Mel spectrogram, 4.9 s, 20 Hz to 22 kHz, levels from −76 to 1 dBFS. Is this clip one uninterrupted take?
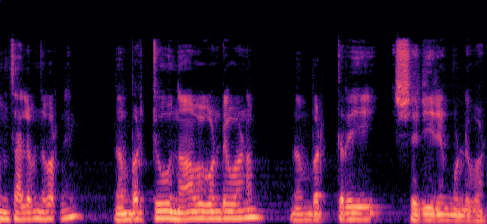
no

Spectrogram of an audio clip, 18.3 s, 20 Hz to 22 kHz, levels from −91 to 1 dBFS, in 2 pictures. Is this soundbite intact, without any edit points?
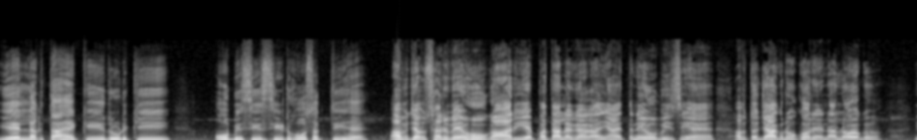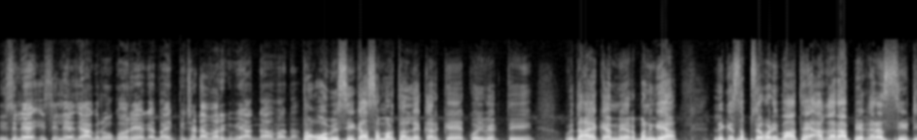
no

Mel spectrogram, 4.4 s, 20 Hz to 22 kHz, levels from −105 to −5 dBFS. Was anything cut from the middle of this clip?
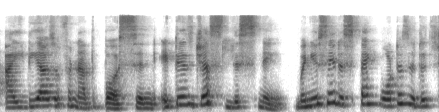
no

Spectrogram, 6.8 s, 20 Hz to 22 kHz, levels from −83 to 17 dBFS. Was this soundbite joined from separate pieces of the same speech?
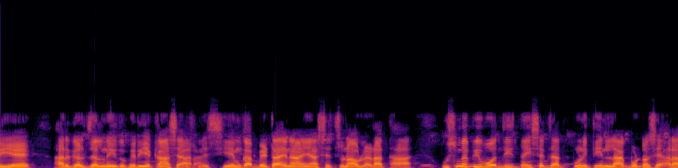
yes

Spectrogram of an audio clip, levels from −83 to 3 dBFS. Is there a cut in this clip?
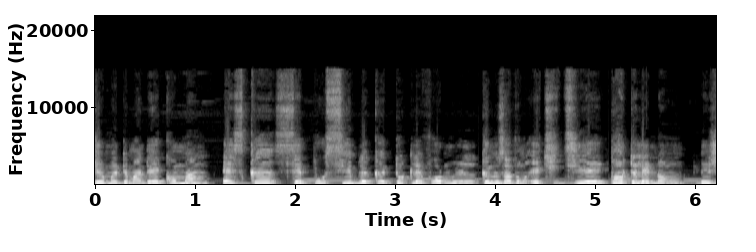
yes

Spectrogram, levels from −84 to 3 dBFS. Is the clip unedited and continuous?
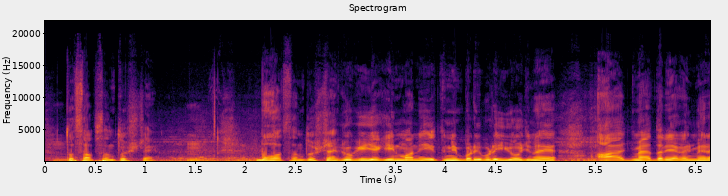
yes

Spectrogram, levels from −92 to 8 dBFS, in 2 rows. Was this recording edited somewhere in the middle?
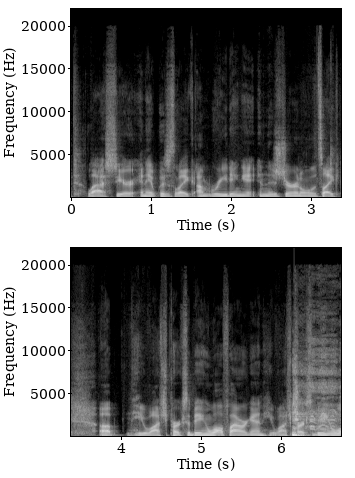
no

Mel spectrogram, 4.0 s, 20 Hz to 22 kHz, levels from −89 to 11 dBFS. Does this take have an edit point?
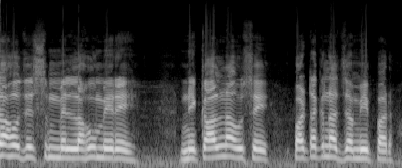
no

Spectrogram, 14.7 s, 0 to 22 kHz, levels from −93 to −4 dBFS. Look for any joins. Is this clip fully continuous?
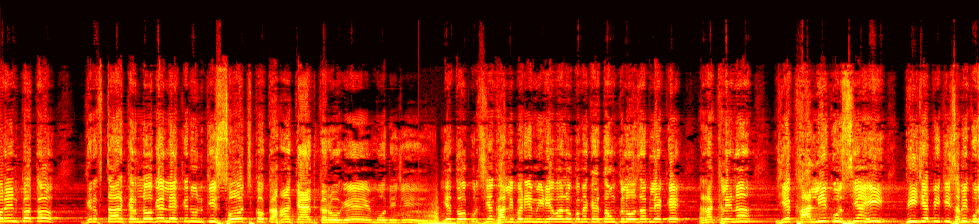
no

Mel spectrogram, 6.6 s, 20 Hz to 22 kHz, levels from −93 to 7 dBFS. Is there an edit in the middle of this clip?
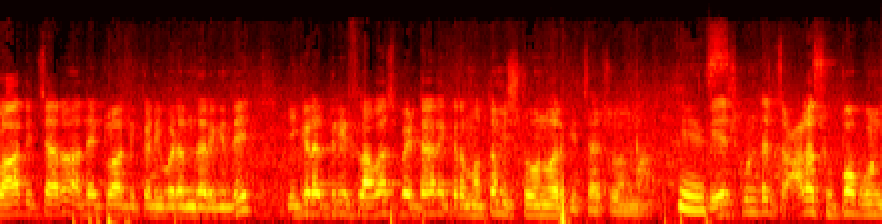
no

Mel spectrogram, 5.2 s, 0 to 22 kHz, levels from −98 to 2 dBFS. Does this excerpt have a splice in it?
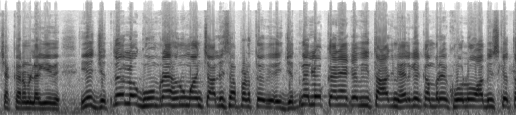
no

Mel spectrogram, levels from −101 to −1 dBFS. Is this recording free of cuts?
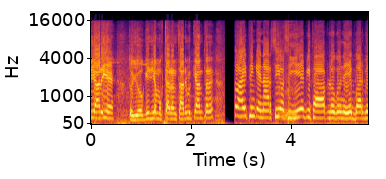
no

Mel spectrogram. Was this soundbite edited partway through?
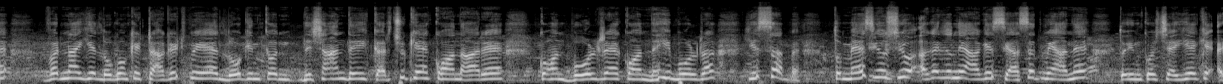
no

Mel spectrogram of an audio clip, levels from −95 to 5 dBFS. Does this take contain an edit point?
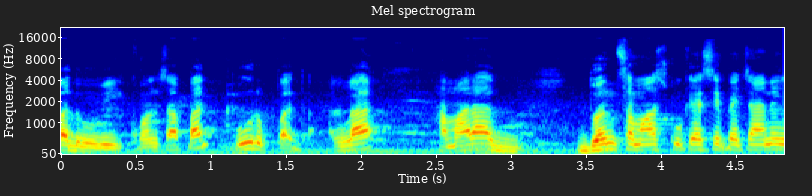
no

